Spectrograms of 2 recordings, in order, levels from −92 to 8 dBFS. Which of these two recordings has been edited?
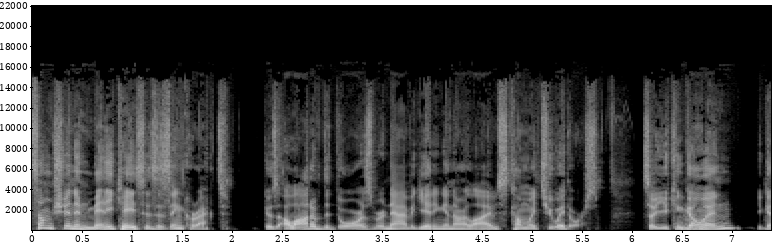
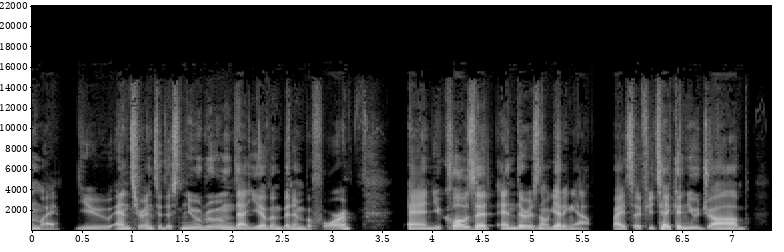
first; 1 cut; at 5.1 s

